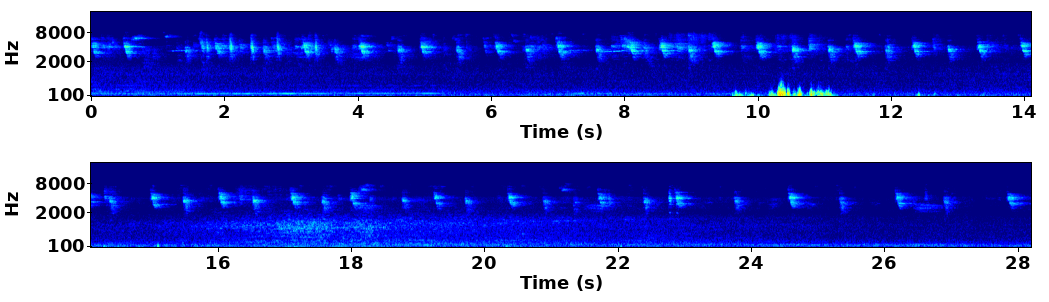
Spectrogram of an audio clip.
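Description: A bird chirping over and over, short high chirps about one to two a second. A brief low rumbling thump about ten seconds in is the loudest sound.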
